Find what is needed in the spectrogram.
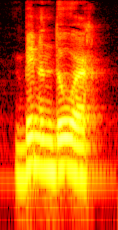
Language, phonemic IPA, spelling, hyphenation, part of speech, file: Dutch, /ˌbɪ.nə(n)ˈdoːr/, binnendoor, bin‧nen‧door, adverb, Nl-binnendoor.ogg
- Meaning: via a shortcut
